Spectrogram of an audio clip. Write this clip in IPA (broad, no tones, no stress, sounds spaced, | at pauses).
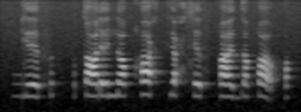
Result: ɡʲ ɛ f | tˤ o ɾ ɛ n o qʰ ɔ ħ kʲ ɨ ħ s ɛ f q ɛ ɡ ɨ q o q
